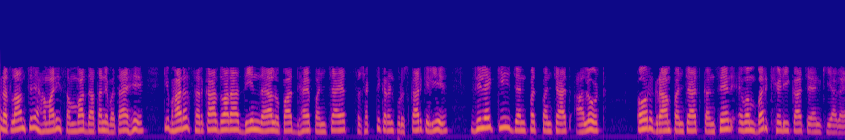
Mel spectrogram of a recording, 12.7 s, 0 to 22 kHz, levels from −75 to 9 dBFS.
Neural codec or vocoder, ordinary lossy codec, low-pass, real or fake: none; none; 3.6 kHz; real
